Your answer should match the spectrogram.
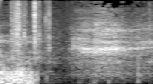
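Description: A cardboard toy box handled and set down by a shelf: a brief low thump in the first half-second, then faint rustling.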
